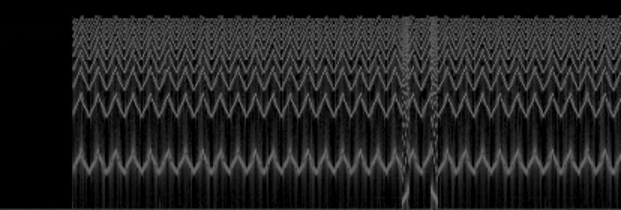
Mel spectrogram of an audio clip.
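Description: An electronic arcade siren wails steadily up and down.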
